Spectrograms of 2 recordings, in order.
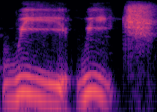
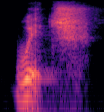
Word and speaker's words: which: You had said weech. You don't want to say weech. Lower your tongue in your mouth. So instead of saying e, it's which. Which.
